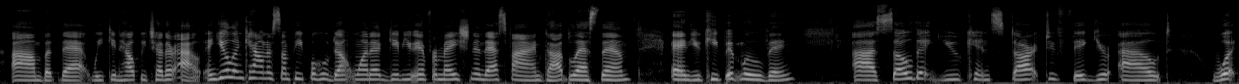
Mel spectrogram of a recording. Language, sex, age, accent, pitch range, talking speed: English, female, 30-49, American, 195-240 Hz, 205 wpm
